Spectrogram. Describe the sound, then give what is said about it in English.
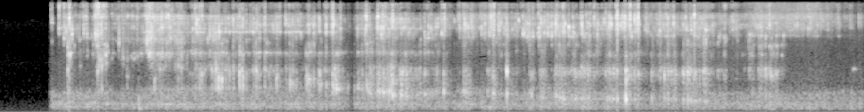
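Coffee poured into a cup makes a continuous splashing, trickling liquid sound that runs steadily for about eight seconds after a short silence. “I haven't even poured my coffee yet. Let me go and do that”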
